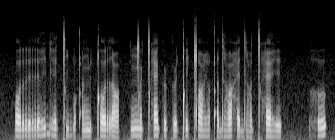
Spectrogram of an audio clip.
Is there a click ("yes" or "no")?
yes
